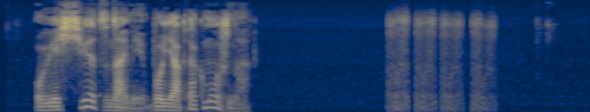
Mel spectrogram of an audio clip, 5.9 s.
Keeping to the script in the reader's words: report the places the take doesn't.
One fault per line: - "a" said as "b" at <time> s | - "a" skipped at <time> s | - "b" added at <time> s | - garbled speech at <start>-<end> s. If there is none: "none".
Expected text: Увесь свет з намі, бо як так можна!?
none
